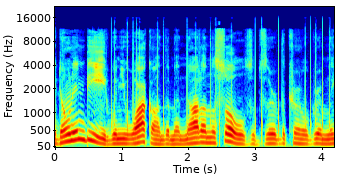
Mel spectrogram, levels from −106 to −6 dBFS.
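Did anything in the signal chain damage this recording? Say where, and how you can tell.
Yes. From 0.84 s to 4.13 s the speech carries a train of clicks: about 6.4 per second, unevenly spaced, roughly twenty in all, each with much the same sharp shape and peaking around 5 dB above the speech. They tick through the pauses as well as the talking, so they were added to the signal rather than arising from it. The cause is likely electrical interference coupling into the analogue wiring, or a struggling interface injecting repeated pulses.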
